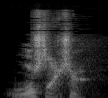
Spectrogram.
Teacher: That ONS, that's a nasal vowel. ONS, you just launch it right into your nose.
